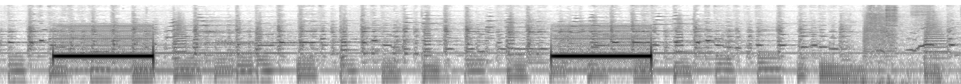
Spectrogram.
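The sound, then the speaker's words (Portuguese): Telephone line tones while a phone call is being placed: two loud, steady one-second tones spaced about four seconds apart, over a faint background. “Deixa eu ligar para ele aqui, vai.”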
